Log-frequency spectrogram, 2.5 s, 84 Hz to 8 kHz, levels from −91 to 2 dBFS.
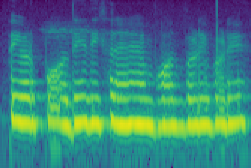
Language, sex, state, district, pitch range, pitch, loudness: Hindi, male, Delhi, New Delhi, 275-285 Hz, 280 Hz, -10 LUFS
